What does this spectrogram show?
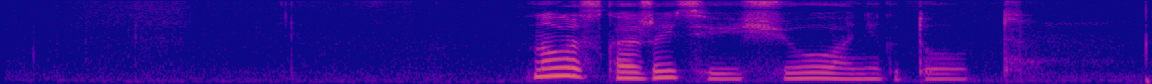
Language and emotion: Russian, sad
